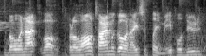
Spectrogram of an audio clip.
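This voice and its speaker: A man's voice: a little high, fast talker, pushed and bright, soft background music. Rambling, cursing man in his 30s. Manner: rambling, profane, restarts sentences. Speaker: streamer playing an online game. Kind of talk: casual chat while reading viewer messages aloud.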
